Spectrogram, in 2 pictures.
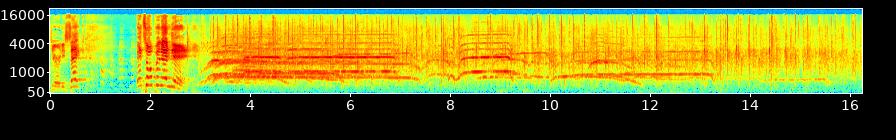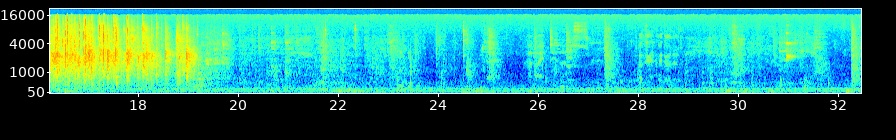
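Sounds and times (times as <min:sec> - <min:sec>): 
speech: 0:00.0 - 0:01.0, 0:01.7 - 0:03.0
audience applause at live festival show: 0:02.7 - 0:19.5.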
